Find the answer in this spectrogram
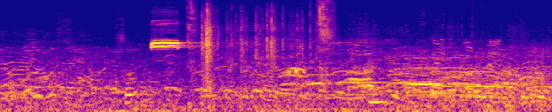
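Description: Distant voices of players and spectators chattering across an open pitch. About a second in comes one short, sharp, high referee's whistle blast, the signal for play to restart after a stoppage, followed by a couple of sharp clicks.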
